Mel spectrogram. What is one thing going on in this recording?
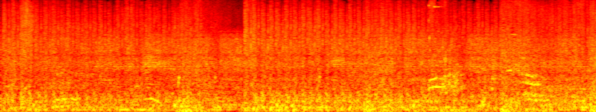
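A shotgun fires again and again.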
